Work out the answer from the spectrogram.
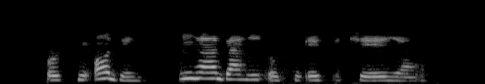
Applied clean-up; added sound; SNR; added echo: neural mask model DeepFilterNet 3.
